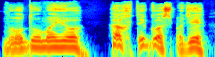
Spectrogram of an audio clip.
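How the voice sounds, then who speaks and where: A man's voice: on the high side, unhurried, gravelly, warm tone, breathy edge, no room sound, studio quality, pitched above the performer's own voice, exaggerated voice. A man playing a wily, fussy police investigator from a classic novel, falsely fatherly, rambling and coaxing in an obsequious way. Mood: fussy concern.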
